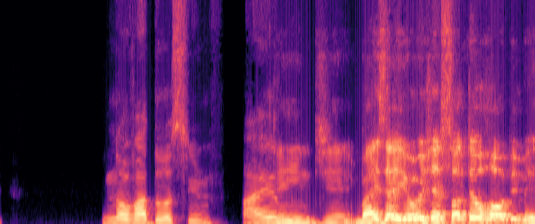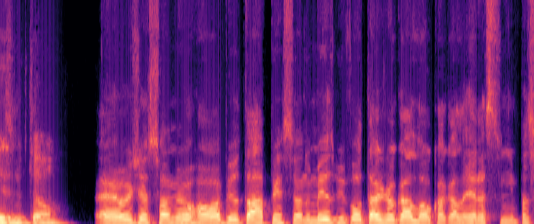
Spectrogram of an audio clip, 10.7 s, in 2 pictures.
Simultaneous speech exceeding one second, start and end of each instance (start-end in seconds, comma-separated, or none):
none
